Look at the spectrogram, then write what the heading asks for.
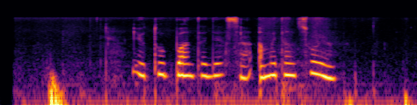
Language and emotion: Russian, neutral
